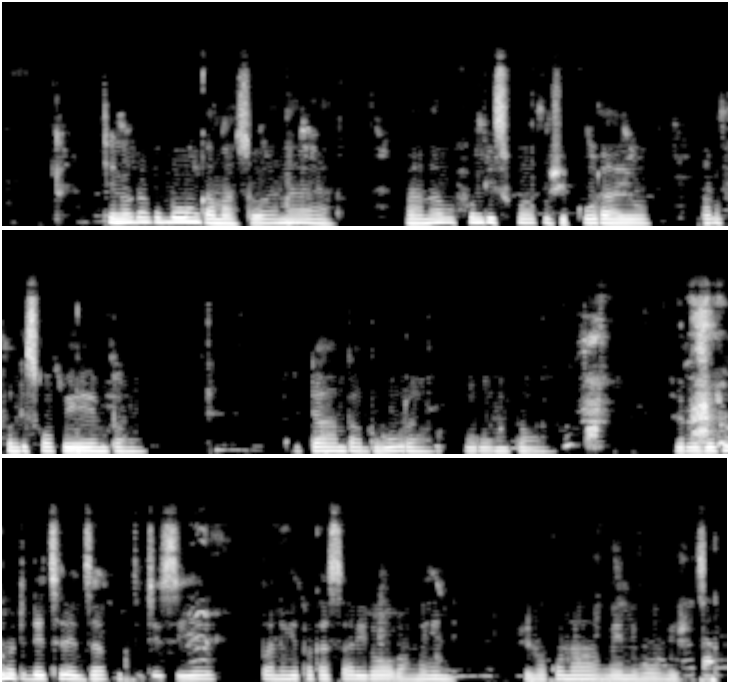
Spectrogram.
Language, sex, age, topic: Ndau, male, 50+, education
